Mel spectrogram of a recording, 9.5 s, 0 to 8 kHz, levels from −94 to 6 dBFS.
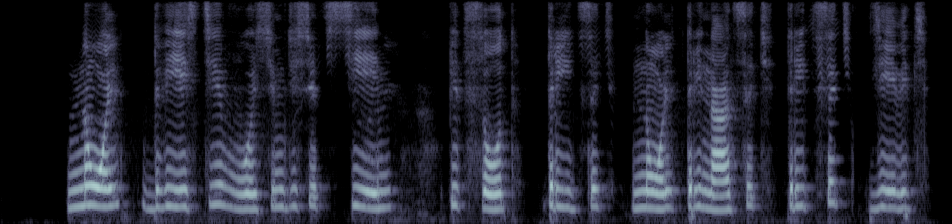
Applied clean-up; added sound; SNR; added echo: neural mask model Resemble Enhance denoiser.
